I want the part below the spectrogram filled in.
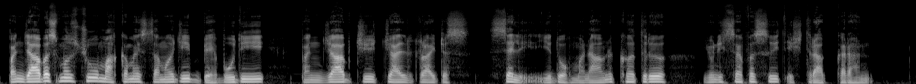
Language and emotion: Kashmiri, neutral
